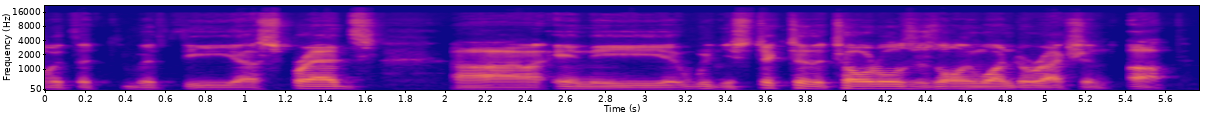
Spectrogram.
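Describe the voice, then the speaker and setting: With fairly even intonation and a fairly quick pace, the voice sounds dry and close with no echo against a quiet background. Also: man. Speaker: sports betting livestream host. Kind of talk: casual livestream talk. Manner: fast; halting, many fillers and repeats.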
